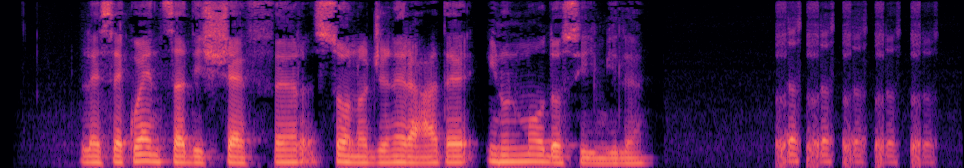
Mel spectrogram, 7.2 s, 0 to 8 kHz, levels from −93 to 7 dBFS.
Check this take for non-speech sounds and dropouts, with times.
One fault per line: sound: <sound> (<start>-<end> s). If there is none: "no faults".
sound: laugh (5.8-7.0 s)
